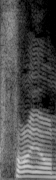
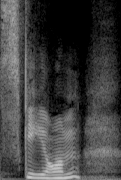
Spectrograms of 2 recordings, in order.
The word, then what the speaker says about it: Scion: It's like Scion and Skion in Tomb Raider, right? Like, you're not supposed to say it Skion, but they that's how they say it in more like Warrior, am I right?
